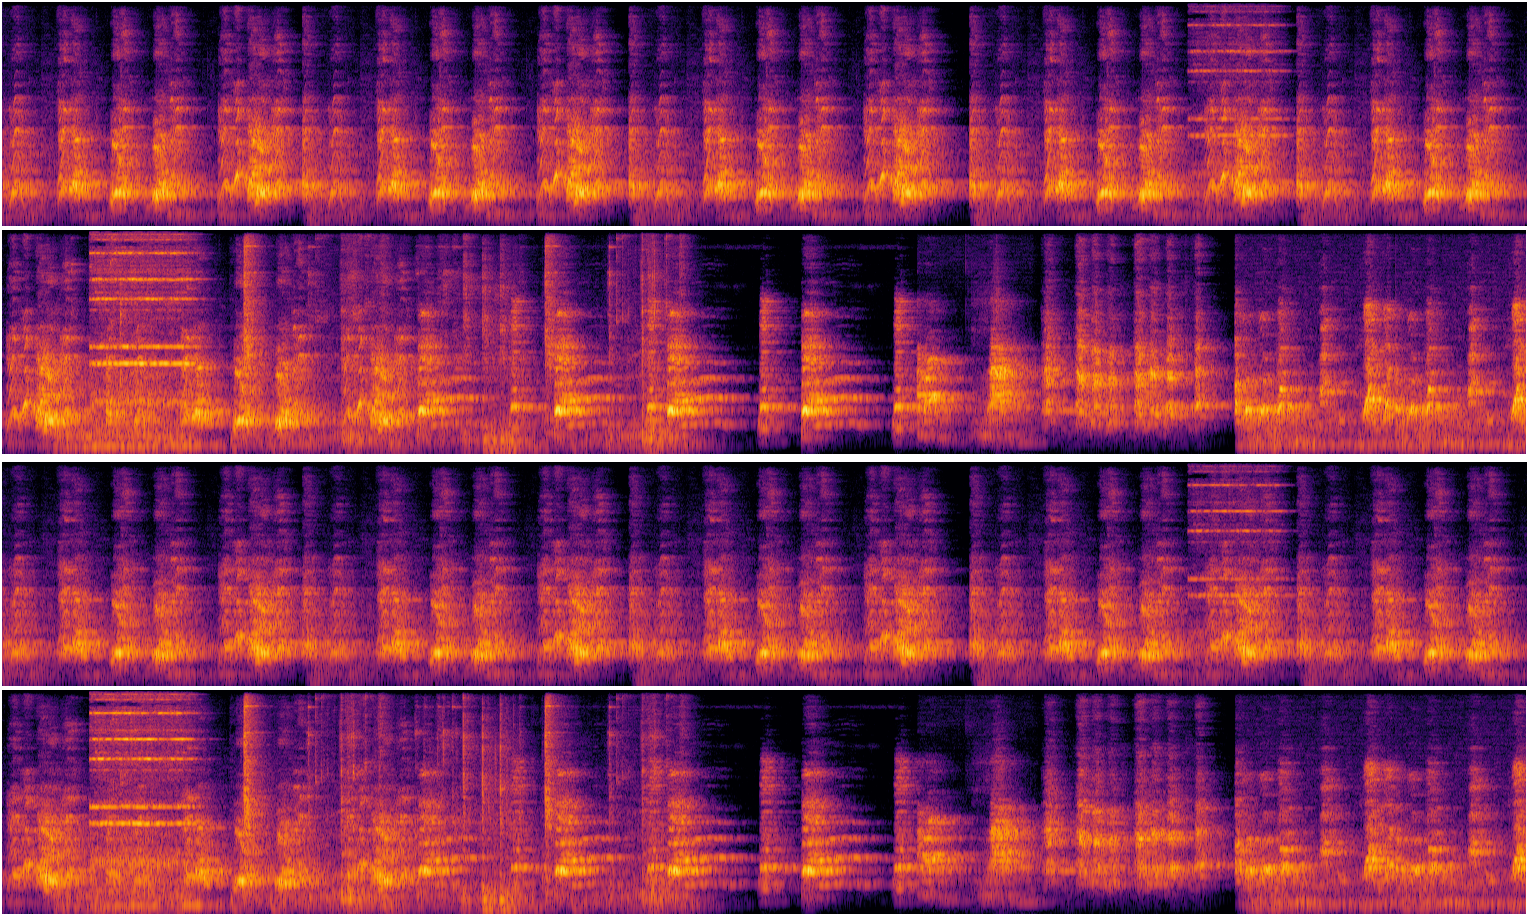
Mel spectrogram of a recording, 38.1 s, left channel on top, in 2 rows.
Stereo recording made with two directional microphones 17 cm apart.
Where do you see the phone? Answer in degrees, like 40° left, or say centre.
10° right.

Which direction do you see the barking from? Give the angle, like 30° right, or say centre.
40° left.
